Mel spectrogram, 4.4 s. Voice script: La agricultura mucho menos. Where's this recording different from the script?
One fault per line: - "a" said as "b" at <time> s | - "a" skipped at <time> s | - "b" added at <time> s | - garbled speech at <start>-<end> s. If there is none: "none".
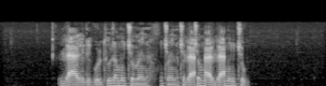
- garbled speech at 2.1-3.3 s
